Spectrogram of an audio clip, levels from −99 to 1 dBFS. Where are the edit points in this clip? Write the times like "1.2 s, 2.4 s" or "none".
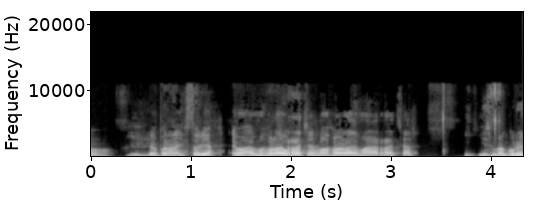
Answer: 1.3 s, 2.0 s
